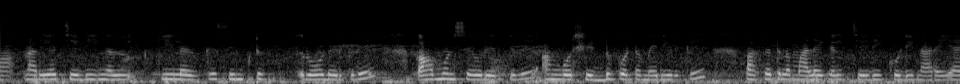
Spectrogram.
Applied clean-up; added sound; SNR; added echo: none; none; none; none.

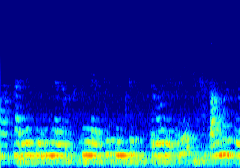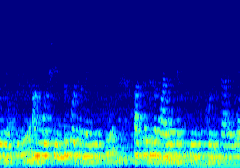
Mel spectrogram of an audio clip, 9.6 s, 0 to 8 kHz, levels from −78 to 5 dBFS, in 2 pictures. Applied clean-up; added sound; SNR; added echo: none; none; none; reverberation time 0.9 s.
